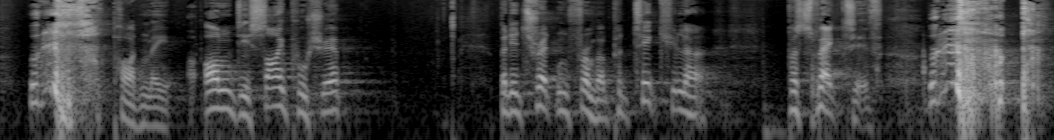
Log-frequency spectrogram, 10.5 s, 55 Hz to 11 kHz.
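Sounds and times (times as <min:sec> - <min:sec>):
speech: 0:00.3 - 0:03.5, 0:05.0 - 0:07.2, 0:07.9 - 0:10.2
harsh chesty coughs: 0:00.4 - 0:01.1, 0:09.2 - 0:10.5.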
